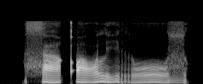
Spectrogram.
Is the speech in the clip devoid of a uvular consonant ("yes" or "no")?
no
